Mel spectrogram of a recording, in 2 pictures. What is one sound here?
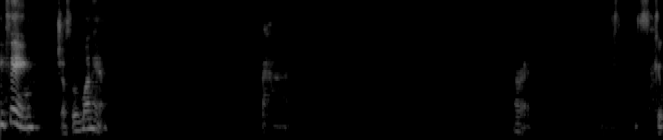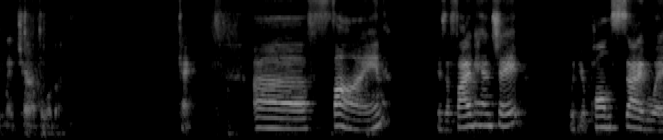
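A woman speaks close to a microphone with animation, in bursts separated by pauses.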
